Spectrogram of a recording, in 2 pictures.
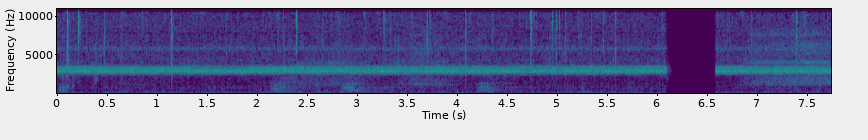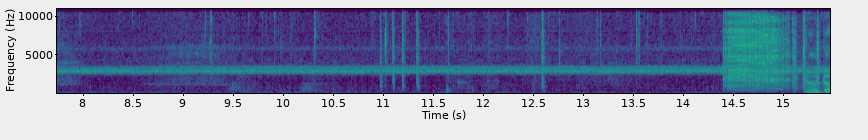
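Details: Night-time drone of crickets and insects by a campfire outdoors: a continuous high-pitched trill runs throughout, briefly cut by a moment of silence, with scattered clicks and a burst of louder rustling noise near the end.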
